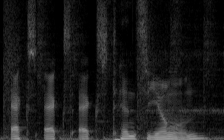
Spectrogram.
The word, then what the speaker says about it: XXXTentacion: I came across this post about rapper XXXTentacion. Yes, that is how you pronounce it.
